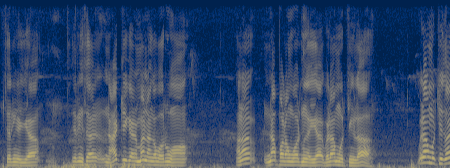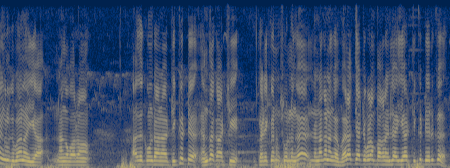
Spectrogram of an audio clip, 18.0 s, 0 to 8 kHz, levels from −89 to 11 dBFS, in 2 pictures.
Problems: constant background noise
